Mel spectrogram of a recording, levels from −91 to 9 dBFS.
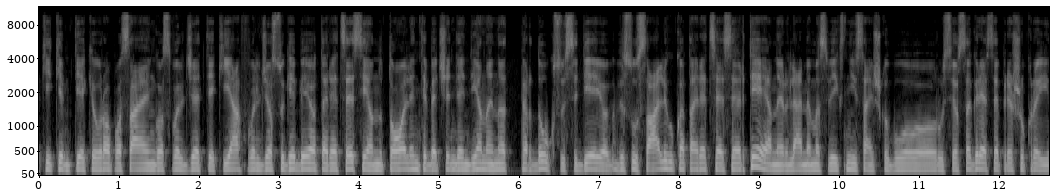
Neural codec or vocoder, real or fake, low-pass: none; real; 9.9 kHz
